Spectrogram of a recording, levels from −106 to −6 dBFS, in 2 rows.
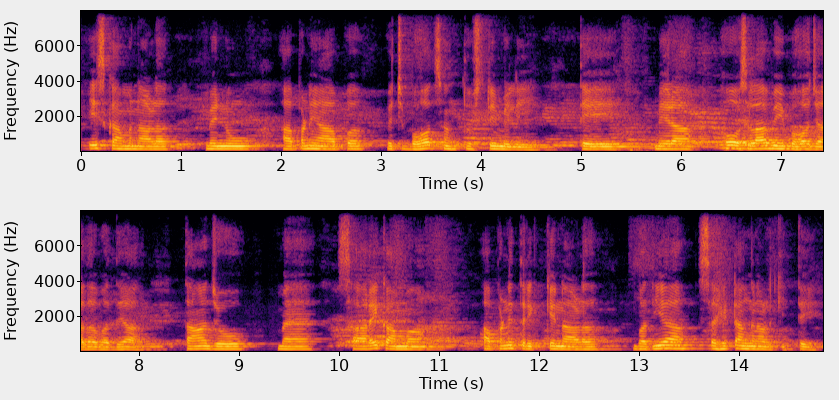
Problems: continuous background conversations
